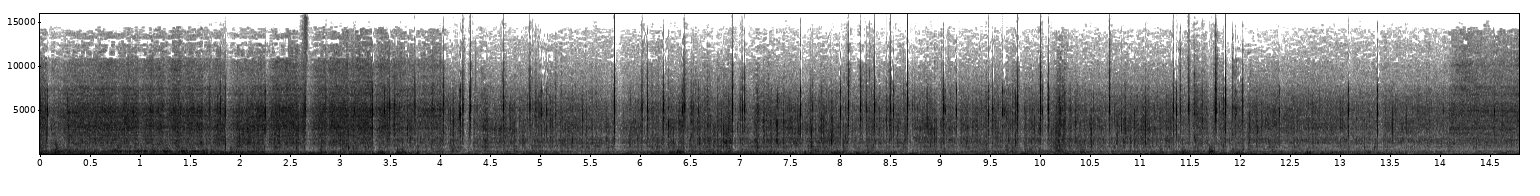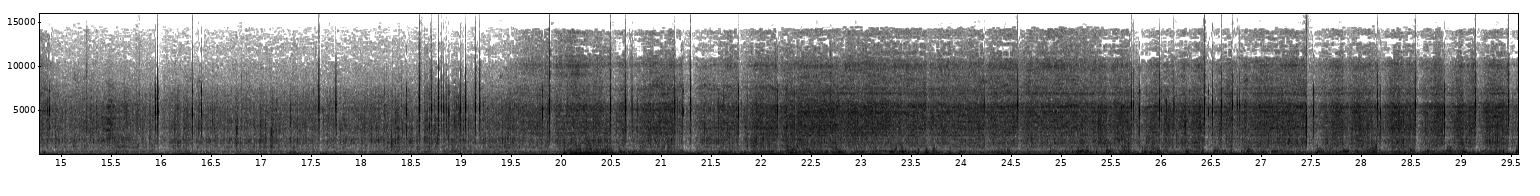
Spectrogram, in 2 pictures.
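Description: Wind buffeting the microphone while riding a mountain bike along a gravel forest road, with the tyres and bike rattling and clicking over stones throughout.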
